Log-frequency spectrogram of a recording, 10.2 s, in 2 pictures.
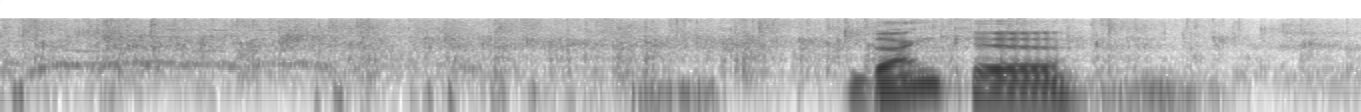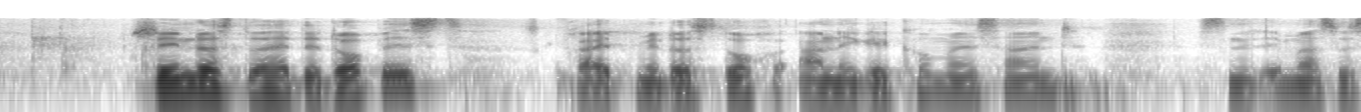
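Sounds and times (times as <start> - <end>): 
welcoming applause: 0.0 - 5.6
speech: 3.2 - 4.2, 5.6 - 10.1.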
